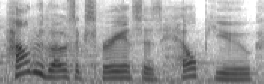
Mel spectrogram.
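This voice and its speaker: A man's voice: high-pitched, sing-song, slow pace, fairly bright tone. An American man asking prepared interview questions in a formal, courteous way as the host.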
